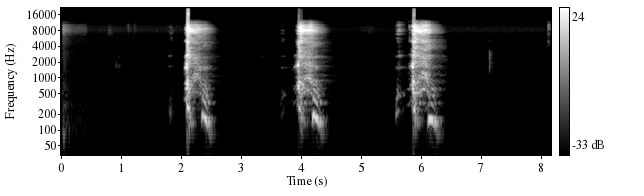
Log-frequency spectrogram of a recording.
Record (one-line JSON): {"three_cough_length": "8.2 s", "three_cough_amplitude": 26028, "three_cough_signal_mean_std_ratio": 0.32, "survey_phase": "beta (2021-08-13 to 2022-03-07)", "age": "65+", "gender": "Male", "wearing_mask": "No", "symptom_none": true, "smoker_status": "Ex-smoker", "respiratory_condition_asthma": false, "respiratory_condition_other": false, "recruitment_source": "REACT", "submission_delay": "2 days", "covid_test_result": "Negative", "covid_test_method": "RT-qPCR"}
